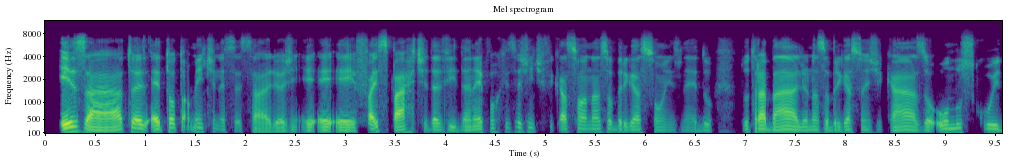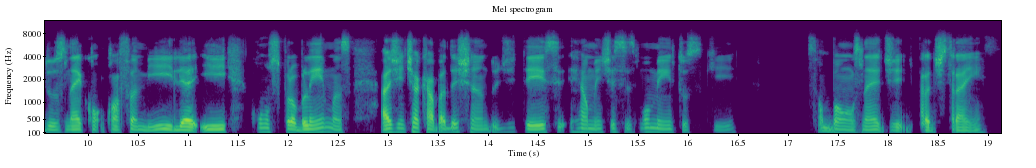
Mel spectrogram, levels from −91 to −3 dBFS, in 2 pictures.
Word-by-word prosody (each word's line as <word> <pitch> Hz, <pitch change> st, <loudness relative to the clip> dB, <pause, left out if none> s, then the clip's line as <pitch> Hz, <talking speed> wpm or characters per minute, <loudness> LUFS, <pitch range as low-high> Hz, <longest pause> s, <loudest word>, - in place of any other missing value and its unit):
Exato, 90 Hz, -8 st, +7 dB
é 115 Hz, -, +7 dB
é -, -, +7 dB
totalmente 125 Hz, 0 st, -2 dB
necessário. 75 Hz, -7 st, -4 dB
A -, -, 0 dB
gente 80 Hz, -, -6 dB
eh -, -, 0 dB, 0.2 s
eh 90 Hz, 0 st, +4 dB
eh, -, -, -1 dB
faz -, -, +3 dB
parte -, -, +3 dB
da 95 Hz, -, 0 dB
vida, 95 Hz, 0 st, -5 dB
né? 100 Hz, +2 st, +1 dB
Porque 115 Hz, +4 st, -12 dB
se 130 Hz, -, -13 dB
a -, -, -2 dB
gente 125 Hz, -1 st, -7 dB
ficar -, -, -2 dB
só 110 Hz, -1 st, 0 dB
nas 110 Hz, 0 st, -2 dB
obrigações, 90 Hz, -3 st, -2 dB
né, 85 Hz, -1 st, -12 dB
do 85 Hz, +1 st, -10 dB, 0.3 s
do -, -, -6 dB
trabalho, 95 Hz, -2 st, +4 dB
nas 95 Hz, 0 st, -1 dB
obrigações 95 Hz, -1 st, -2 dB
de 105 Hz, -, -10 dB
casa 95 Hz, -1 st, 0 dB
ou 110 Hz, -, 0 dB
nos 120 Hz, +2 st, -3 dB
cuidados, 100 Hz, -4 st, -3 dB
né, 100 Hz, +1 st, +2 dB
com -, -, -7 dB
com -, -, -4 dB
a -, -, -3 dB
família 95 Hz, 0 st, +1 dB
e 100 Hz, +1 st, 0 dB, 0.2 s
com 125 Hz, -, -10 dB
os 120 Hz, -, -2 dB
problemas, 105 Hz, +1 st, 0 dB, 0.3 s
a 105 Hz, -, +5 dB
gente 115 Hz, -1 st, +1 dB
acaba -, -, +1 dB
deixando 105 Hz, 0 st, -2 dB
de 120 Hz, +3 st, -16 dB
ter 110 Hz, -, -3 dB
esse 110 Hz, -, -5 dB
realmente, 110 Hz, -1 st, -5 dB
esses 110 Hz, -1 st, -7 dB
momentos 115 Hz, -4 st, -6 dB
que 95 Hz, +2 st, -18 dB, 0.7 s
são 80 Hz, -, -9 dB
bons, 95 Hz, -3 st, -4 dB
né, 95 Hz, +1 st, 0 dB
de -, -, -5 dB
pra -, -, 0 dB
distrair. 90 Hz, +3 st, -1 dB
100 Hz, 190 wpm, -26 LUFS, 95-110 Hz, 0.7 s, Exato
